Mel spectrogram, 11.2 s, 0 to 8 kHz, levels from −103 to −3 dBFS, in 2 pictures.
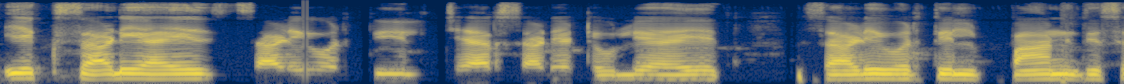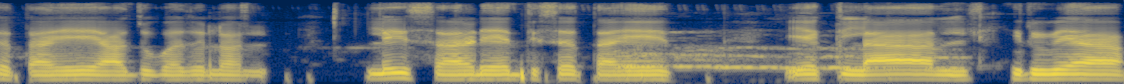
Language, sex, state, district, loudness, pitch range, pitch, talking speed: Marathi, male, Maharashtra, Dhule, -16 LUFS, 120-130 Hz, 120 Hz, 125 wpm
